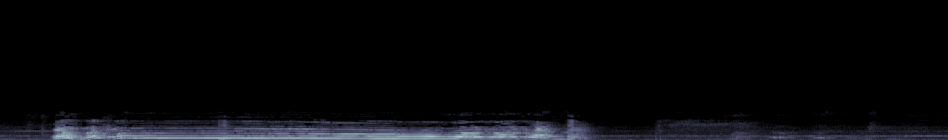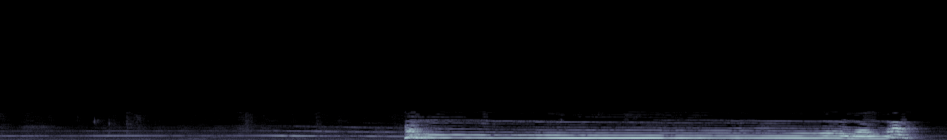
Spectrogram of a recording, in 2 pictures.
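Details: Doberman howling along with the first-Saturday-of-the-month tornado siren: two sustained, gently falling howls of about five seconds each, ending in wavering breaks, with the siren's faint steady rising and falling tone audible between them.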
